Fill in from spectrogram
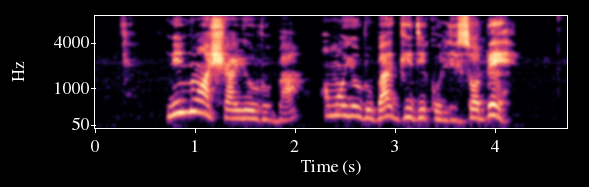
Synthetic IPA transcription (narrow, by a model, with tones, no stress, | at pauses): nĩ˦nũ˦a˦˨ʃa˨jo˨ɾu˨ba˨˦ | ɔ˧mɔ̃˧jo˧˨ɾu˨ba˨˦ɡi˧di˧ko˨le˨sɔ˧bɛ˦˨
